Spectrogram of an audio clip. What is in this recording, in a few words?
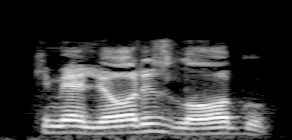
get well soon, portuguese br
